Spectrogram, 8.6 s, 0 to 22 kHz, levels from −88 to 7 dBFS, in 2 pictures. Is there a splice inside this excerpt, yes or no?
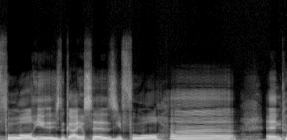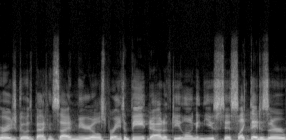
yes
